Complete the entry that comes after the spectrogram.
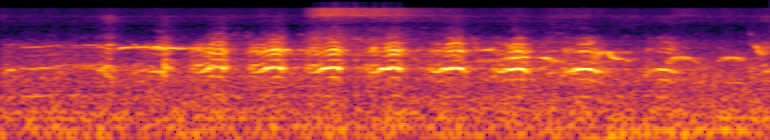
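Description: Gulls calling in Bath, UK, a run of repeated honking cries in an uneven rhythm over steady outdoor background noise, moderately near with no talking.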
